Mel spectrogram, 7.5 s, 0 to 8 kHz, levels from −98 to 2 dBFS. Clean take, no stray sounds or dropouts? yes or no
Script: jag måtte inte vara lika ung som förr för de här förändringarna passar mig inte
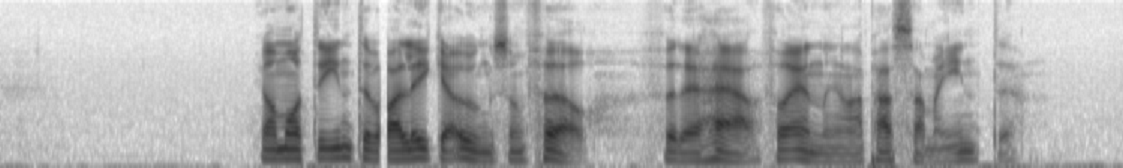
no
